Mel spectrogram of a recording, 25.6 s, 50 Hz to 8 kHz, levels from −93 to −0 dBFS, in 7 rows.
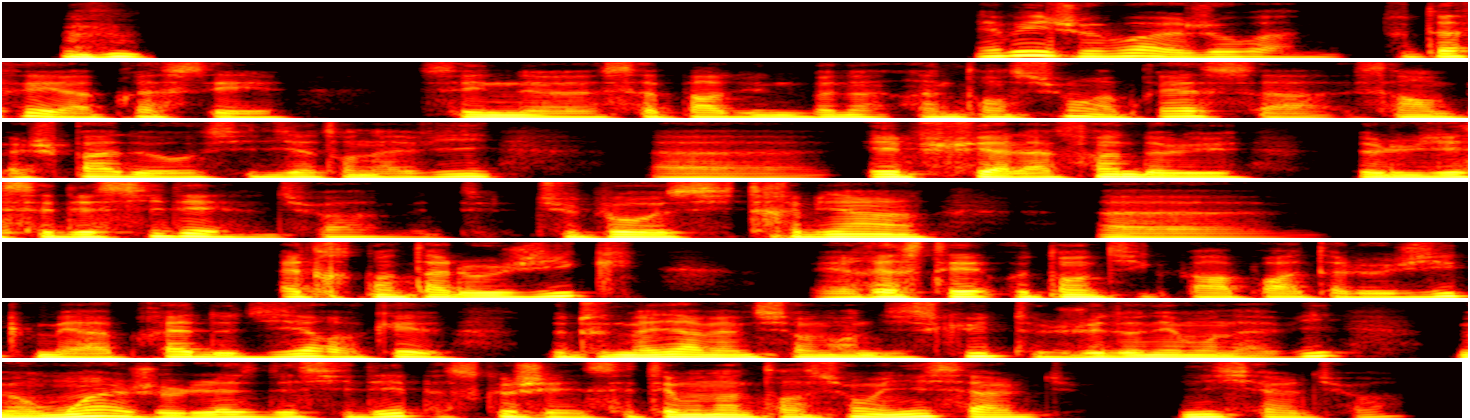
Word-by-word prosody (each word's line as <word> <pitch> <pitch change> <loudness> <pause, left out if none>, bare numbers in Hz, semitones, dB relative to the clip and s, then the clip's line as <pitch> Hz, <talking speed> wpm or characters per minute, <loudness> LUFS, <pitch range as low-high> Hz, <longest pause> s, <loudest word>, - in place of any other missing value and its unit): Mmh 125 - +4
mh. 145 - +3 2.1
Mais 160 - -1
oui, 205 +2 +6
je 150 -6 -2
vois, 150 -5 +1
je 130 - -2
vois 130 -3 -4 0.2
tout - - -13
à 150 - +3
fait, 145 0 0
après 115 +2 -4
c'est 105 -3 -5 0.3
c'est 120 - -2
une 110 -2 +3
ça 115 +2 -4
part 115 +2 -2
d'une 110 0 0
bonne 115 +1 -1
intention. 115 +6 -2
Après 135 +6 -1
ça 105 -6 -9
ça 115 +2 -7
empêche 105 -1 -5
pas 140 -1 +1
de 115 - 0
aussi 110 +2 -5
dire 115 0 0
ton 115 0 -1
avis, 125 +7 -1 0.4
heu 105 0 -10
et 135 -1 +5
puis 130 - +2
à 115 - +5
la 110 +1 +1
fin, 135 +5 +4
de 120 - +5
lui 110 -1 +1 0.3
de 115 - +1
lui 110 -1 +2
laisser 115 +2 +2
décider, 130 +3 +3
tu 115 - -17
vois? 125 -1 -6 0.2
T - - -27
tu 120 - -5
peux 130 - +2
aussi 120 -2 +3
très 130 - -3
bien, 130 -1 +4 0.4
heu 105 -1 -6 1.2
être - - -3
dans 125 - +3
ta 125 - +2
logique 120 +10 +1 0.4
et 105 - -6
rester 125 +4 +4
authentique 120 -1 0
par 115 - -5
rapport 110 +1 -3
à - - -1
ta 105 - -6
logique, 110 +9 -1
mais 120 -2 +1
après 105 +7 -1
de 110 -4 +2
dire: 130 +8 +1
«OK, 115 -2 -5
de 110 -7 +1 0.3
toute 115 - -4
manière 125 +2 +6
même 115 0 +3
si 125 - -5
on 110 - +3
en 110 - +2
discute, 120 +8 -1
je - - -6
vais 110 - +2
donner 115 0 +4
mon 110 -1 +1
avis, 105 - -3 0.3
mais 110 - +2
au 105 - +3
moins, 150 +7 +6
je 120 -4 -2
le 110 +1 +1
laisse 125 0 +3
décider 120 +5 -1
parce 130 -6 -11
que 140 - +1
j'ai 115 -3 -1
c'était 125 +3 -1
mon 120 - +6
intention 120 +2 +1
initiale 130 -3 +2 0.4
initiale», 125 -2 0
tu 105 - -17
vois? 130 +5 -14
115 Hz, 230 wpm, -22 LUFS, 110-130 Hz, 2.1 s, oui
